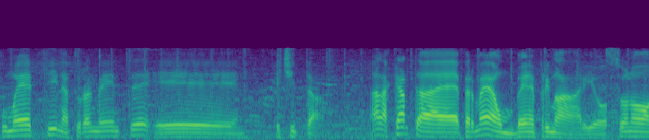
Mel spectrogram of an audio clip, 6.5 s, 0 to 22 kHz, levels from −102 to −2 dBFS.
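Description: No technical faults can be heard anywhere in the audio, and the signal holds steady without any break or disturbance.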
